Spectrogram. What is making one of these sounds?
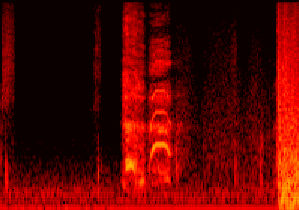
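A young woman speaks briefly and tensely, close by.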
